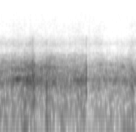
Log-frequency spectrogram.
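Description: Crowd noise at a cricket ground, a steady hubbub as the ball runs away towards the boundary, with a faint knock a little past the middle.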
